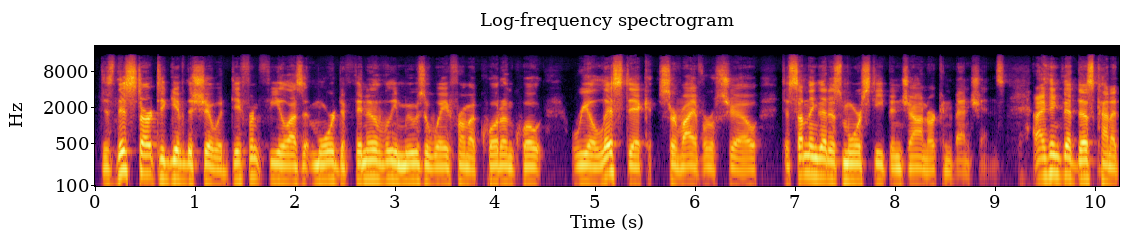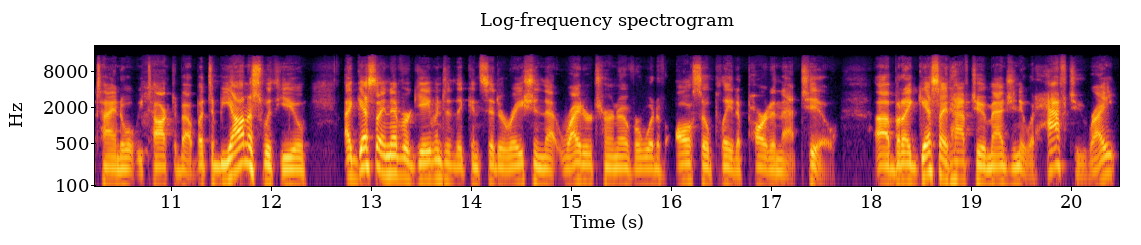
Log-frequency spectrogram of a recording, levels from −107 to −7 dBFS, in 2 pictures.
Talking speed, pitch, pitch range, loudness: 245 wpm, 110 Hz, 105-120 Hz, -19 LUFS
